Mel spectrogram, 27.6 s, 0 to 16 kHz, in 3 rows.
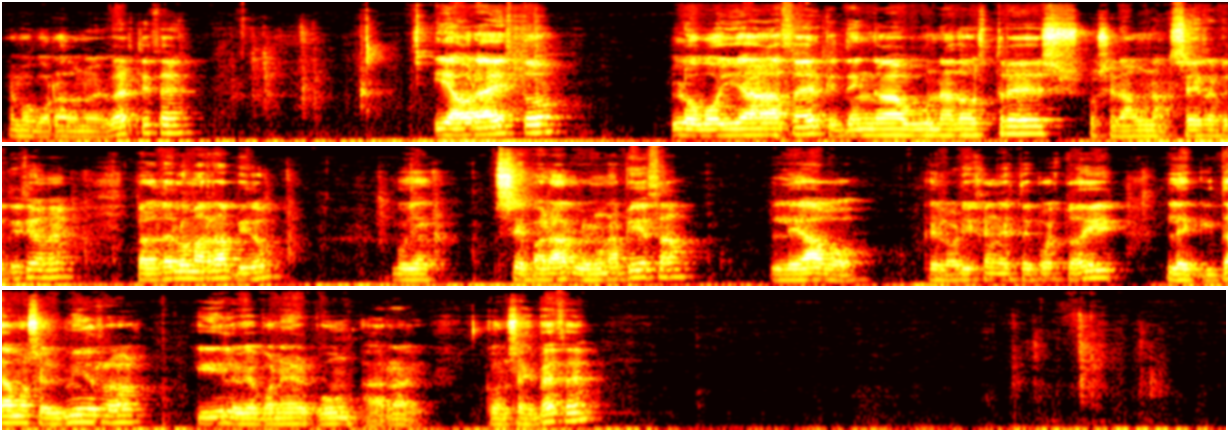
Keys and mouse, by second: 2.1-10.8 ctrl+shift+middle drag, 10.8 right click, 11.2 Tab, 11.6 right click, 12.3 shift+s, 13.2 Tab, 14.5-26.3 drag, 26.3-27.5 shift+middle drag.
